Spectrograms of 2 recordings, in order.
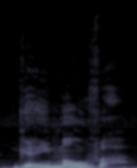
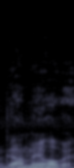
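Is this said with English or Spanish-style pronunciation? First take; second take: English; Spanish. First: It is said with English vowels and sounds. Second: It is said with Spanish-style vowels and sounds. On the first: The speaker calls it right. "se pronunciaba game over" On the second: The speaker calls it wrong. "no se pronunciaba game over"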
